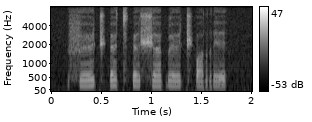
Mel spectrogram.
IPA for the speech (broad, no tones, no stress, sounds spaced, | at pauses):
f øː t͡ʃʼ ø t͡sʼ ø ʃ œ ɓ øː t͡ʃʼ ɔ r ɪ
